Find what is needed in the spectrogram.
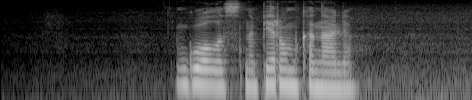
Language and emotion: Russian, neutral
